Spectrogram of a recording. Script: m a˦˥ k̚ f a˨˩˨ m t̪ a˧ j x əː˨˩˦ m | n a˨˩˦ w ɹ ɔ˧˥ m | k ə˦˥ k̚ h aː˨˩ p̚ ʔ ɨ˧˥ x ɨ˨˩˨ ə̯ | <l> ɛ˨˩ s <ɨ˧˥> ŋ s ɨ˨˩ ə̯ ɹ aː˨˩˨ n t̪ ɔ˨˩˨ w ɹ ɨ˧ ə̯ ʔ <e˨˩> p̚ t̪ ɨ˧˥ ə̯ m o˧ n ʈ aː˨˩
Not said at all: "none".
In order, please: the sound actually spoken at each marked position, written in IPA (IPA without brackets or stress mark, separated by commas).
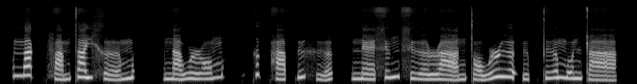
n, ɨ˧˥, ɨ˨˩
